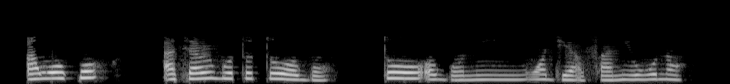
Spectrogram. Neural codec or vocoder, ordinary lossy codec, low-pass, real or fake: none; AAC, 16 kbps; 3.6 kHz; real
